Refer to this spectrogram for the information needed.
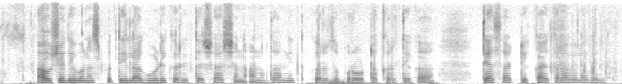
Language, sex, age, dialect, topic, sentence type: Marathi, male, 25-30, Northern Konkan, agriculture, question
